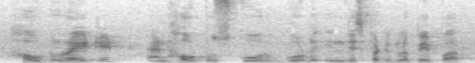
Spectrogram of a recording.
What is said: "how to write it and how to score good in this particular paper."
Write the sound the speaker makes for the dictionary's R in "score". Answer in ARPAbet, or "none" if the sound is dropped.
R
